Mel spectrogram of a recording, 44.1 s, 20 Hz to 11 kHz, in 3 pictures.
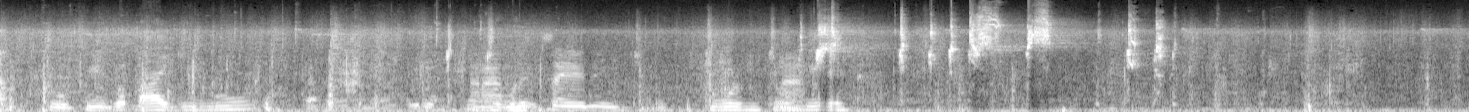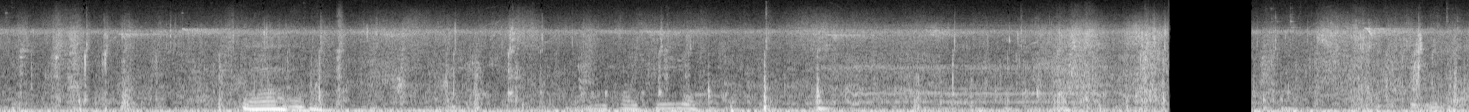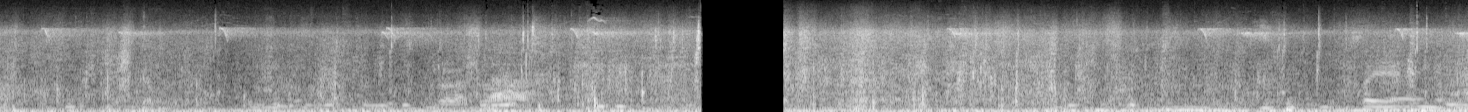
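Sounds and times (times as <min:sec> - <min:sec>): low grunt-like sounds: 0:00.0 - 0:08.4, 0:17.1 - 0:18.1, 0:31.8 - 0:35.8, 0:40.0 - 0:44.0
insect chirps: 0:00.0 - 0:25.2.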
